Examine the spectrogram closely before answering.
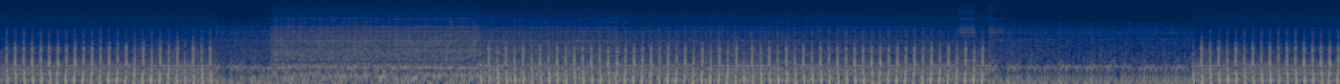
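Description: A helicopter's rotor chops rapidly.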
